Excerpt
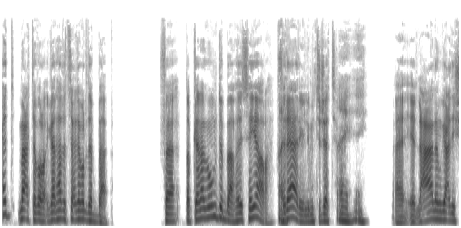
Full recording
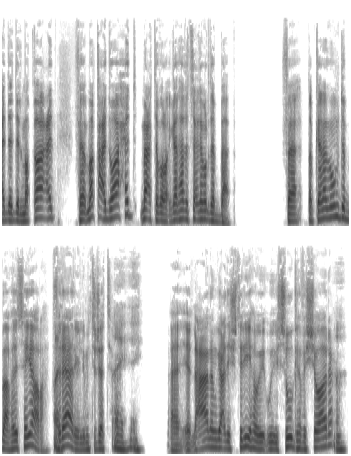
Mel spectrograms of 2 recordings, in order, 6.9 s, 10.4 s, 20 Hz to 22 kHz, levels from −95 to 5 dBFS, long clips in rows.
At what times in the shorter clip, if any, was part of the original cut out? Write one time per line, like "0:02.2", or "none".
none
